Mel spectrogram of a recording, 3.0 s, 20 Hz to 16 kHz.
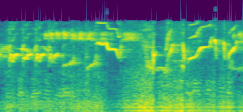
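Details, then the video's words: Oriental magpie-robin keeping to a single spot on its perch, giving high drawn-out whistles followed by short upward-flicking notes and quick twittering, with a low hum beneath. "KACER THE LOCO NANCAP 1 TITIK"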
